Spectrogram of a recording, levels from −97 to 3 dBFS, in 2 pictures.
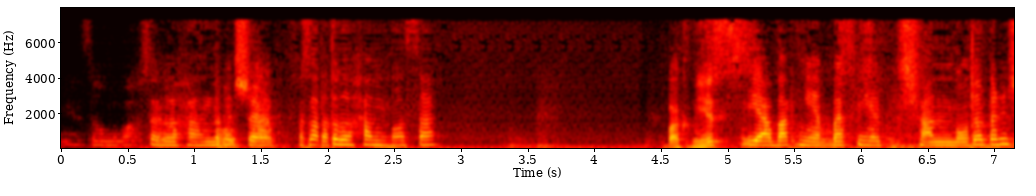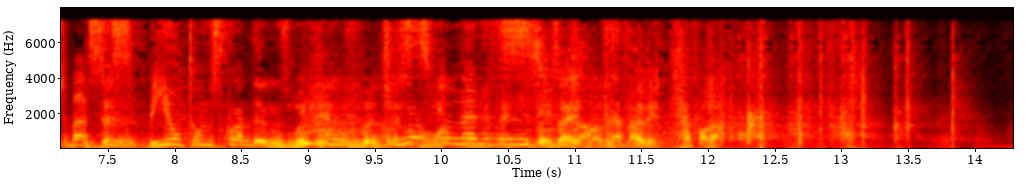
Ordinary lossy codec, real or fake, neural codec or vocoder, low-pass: none; fake; codec, 16 kHz, 1.1 kbps, Voila-Tokenizer; none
